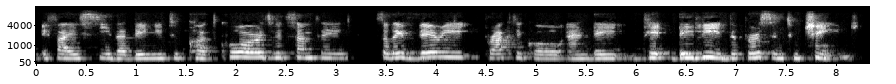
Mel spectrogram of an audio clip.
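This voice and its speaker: A woman from Algeria, an astrologer and spiritual guide, answering interview questions in a halting way. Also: medium pitch, warm tone, highs cut off. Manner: slow, halting, many fillers and restarts. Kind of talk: interview guest.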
